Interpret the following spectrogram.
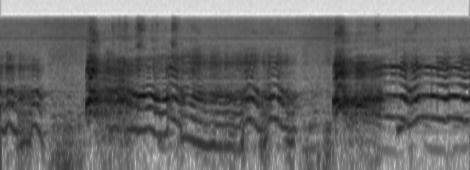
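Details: Female Miniature Schnauzer squeals as another dog tries to take her toy and she refuses to give it up; long wavering whines rise and fall, bending in pitch, in two loud bursts.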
